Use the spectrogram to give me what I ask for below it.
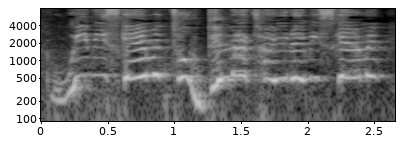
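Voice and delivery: extremely high mock voice; squeaky confession. Nigerian government admits scamming to Super Cop, squealing. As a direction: squeal it out in falsetto.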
